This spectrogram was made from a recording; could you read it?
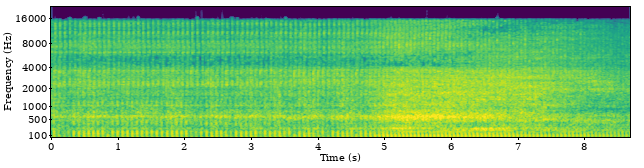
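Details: Suffolk Punch mower, small single-cylinder, after fixing the locked drive that would not disengage: steady even beat about three and a half firings a second, pulling cleanly under cutting load; drive works and disengages properly.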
